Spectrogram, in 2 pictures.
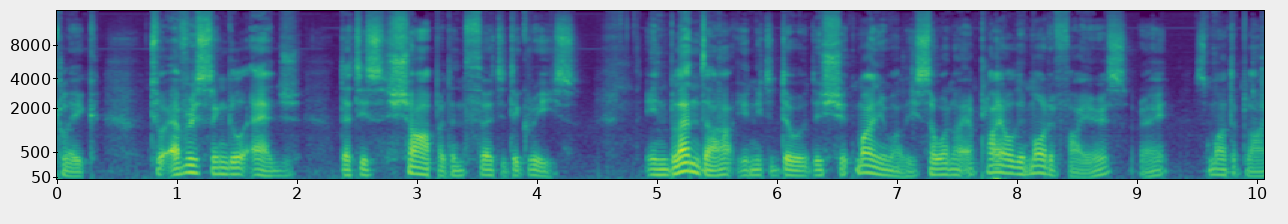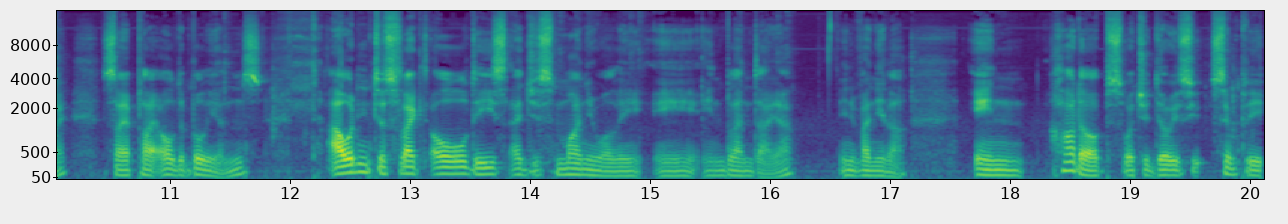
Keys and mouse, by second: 5.4 Tab, 6.3 click, 7.0 Tab, 7.7 q, 10.0 Tab, 11.8 shift+click, 12.8 click, 15.8 ctrl+z, 16.1 ctrl+click, 17.1 Tab, 19.8 shift+middle drag.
